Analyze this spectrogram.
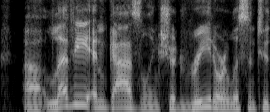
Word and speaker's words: Gosling: some people are kind of questioning the Ryan Goslin uh thing or uh did I just get his name wrong? No, Ryan Gosling.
